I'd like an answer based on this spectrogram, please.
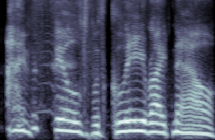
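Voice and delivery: slow, flat, joyless glee; deadpan monotone. Pretend. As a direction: drag out mock glee, deadpan. Mocking Bart's monotone.

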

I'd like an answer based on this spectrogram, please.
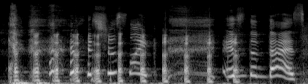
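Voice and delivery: helpless laughing through the words; real laughter. Real, not acted. Fan delighted by a favorite episode, laughing hard. Cracks up at own song quote.

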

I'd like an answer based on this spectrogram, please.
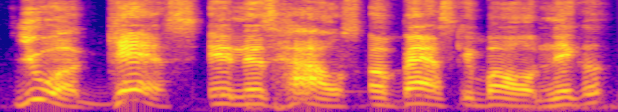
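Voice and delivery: ordinary delivery

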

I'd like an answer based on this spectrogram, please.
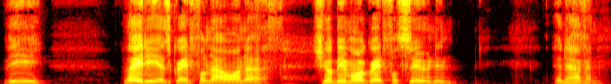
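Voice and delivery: the strange voice. Acted. Stranger's voice in the dark.

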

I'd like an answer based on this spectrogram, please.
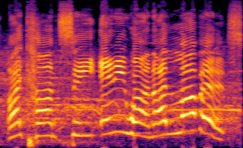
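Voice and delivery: high, loud, elated crowd greeting; excited stage shout. Real, not acted. Comedian greeting Brisbane crowd he can't see, shouting excitedly.

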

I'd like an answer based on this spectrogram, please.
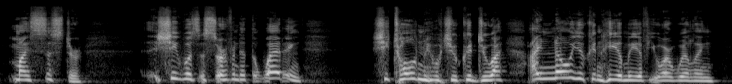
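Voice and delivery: a mild sobbing beg; pleading through tears. Acted. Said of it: "He's sobbing now".

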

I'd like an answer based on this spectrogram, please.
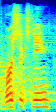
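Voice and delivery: ordinary talk

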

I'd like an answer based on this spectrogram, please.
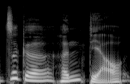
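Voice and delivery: slow, careful beginner Mandarin; a hint of a foreign learner; beginner foreigner speaking Mandarin. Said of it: "他才刚学一个月".

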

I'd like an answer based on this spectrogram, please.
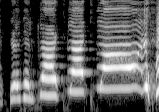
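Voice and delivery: very high, repeated wows; high wow squeal. Retold or imitated. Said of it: "it'll be like".

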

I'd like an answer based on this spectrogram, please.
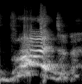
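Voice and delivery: loud, high mock battle cry; hammed-up outraged shout; riled-up cry. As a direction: yell it out like a riled-up rabble-rouser. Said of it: "really getting their dander up here".

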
